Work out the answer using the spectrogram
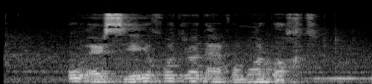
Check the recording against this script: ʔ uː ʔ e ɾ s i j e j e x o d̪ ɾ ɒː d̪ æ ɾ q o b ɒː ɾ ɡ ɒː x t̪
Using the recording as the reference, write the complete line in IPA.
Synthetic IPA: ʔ uː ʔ e ɾ s i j e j e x o d̪ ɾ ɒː d̪ æ ɾ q o m ɒː ɾ b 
